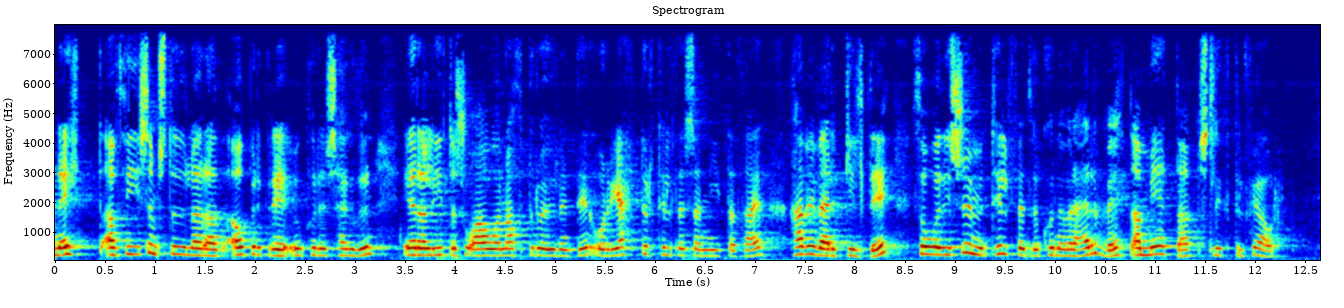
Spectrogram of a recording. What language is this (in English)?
Icelandic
